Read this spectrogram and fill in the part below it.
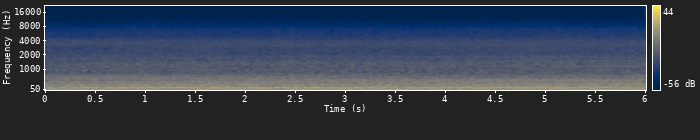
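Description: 2017 Ford Mustang GT V8 running on LPG while driving along, producing a loud, continuous engine drone mixed with road and wind noise heard from inside the car.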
